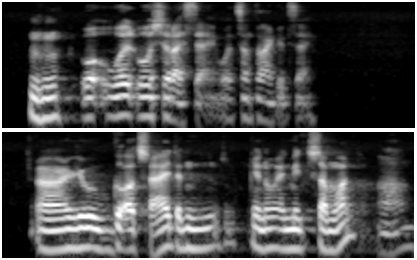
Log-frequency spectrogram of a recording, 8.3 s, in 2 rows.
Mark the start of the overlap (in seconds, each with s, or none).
none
